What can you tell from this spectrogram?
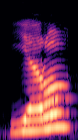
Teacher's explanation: یا زبر یا، را زبر را، را کو ہم نے موٹا پڑھنا ہے کیونکہ را کے اوپر زبر ہے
